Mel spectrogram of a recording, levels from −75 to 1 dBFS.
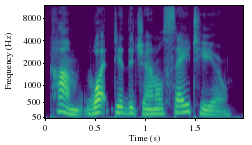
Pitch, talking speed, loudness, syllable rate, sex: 155 Hz, 240 wpm, -20 LUFS, 5.4 syllables/s, female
